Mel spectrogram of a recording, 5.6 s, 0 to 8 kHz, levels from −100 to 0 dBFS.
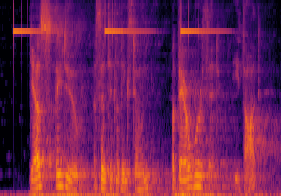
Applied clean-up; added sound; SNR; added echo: none; Bell; 4 dB; reverberation time 2.0 s.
